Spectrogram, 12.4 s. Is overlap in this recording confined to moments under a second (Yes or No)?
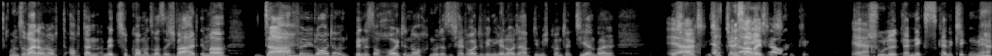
No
